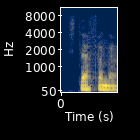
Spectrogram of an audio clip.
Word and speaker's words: Stefano: years I thought that the screenwriter of psycho pronounced his name Joseph Stefano I spent a lot Stefano yeah that corrected me but his wife did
